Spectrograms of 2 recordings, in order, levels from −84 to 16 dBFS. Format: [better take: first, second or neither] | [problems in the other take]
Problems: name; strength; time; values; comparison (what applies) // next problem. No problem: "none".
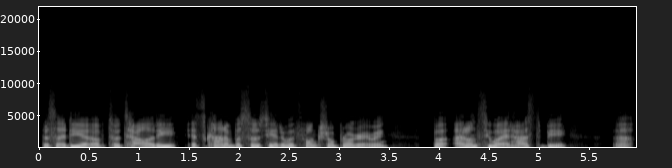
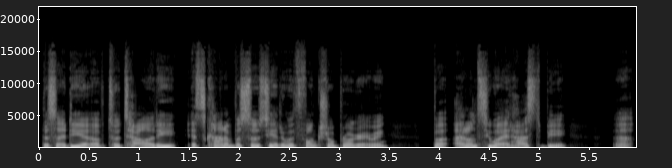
second | muffled; very; fading above 2.5 kHz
